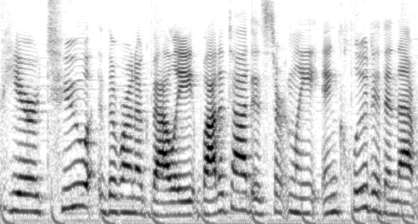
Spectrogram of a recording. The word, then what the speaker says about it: Botetourt: It's spelled very different than it sounds.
